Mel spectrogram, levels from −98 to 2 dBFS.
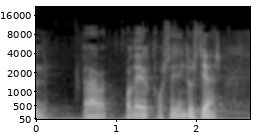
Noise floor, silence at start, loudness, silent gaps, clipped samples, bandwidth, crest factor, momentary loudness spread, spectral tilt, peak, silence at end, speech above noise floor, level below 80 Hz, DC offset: -48 dBFS; 0 s; -29 LUFS; none; under 0.1%; 13 kHz; 22 dB; 10 LU; -6.5 dB/octave; -6 dBFS; 0 s; 20 dB; -44 dBFS; 0.7%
